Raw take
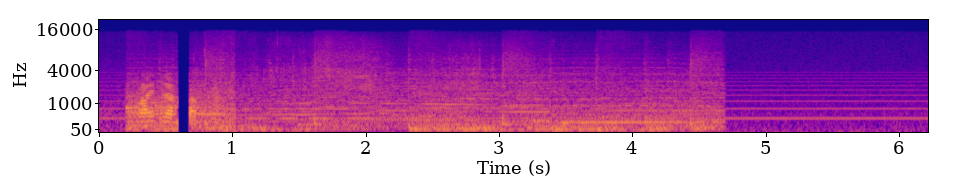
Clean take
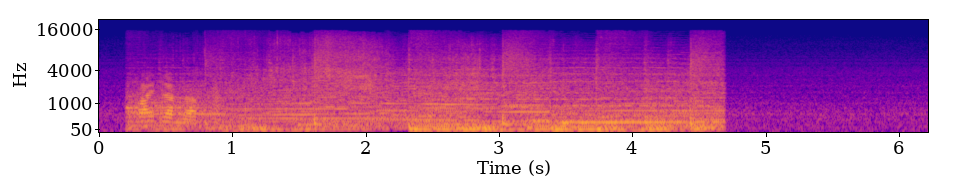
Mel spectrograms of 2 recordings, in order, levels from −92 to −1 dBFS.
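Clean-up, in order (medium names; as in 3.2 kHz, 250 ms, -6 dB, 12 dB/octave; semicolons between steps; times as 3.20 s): de-hum 376.9 Hz, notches 10; room tone fill 0.59–0.68 s; noise reduction 6 dB, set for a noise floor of -46 dBFS; gain correction +8.5 dB, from 1.02 s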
